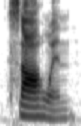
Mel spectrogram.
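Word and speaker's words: Samhain: Okay, Sam Hines Haunt said, "My name is pronounced Sawin."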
